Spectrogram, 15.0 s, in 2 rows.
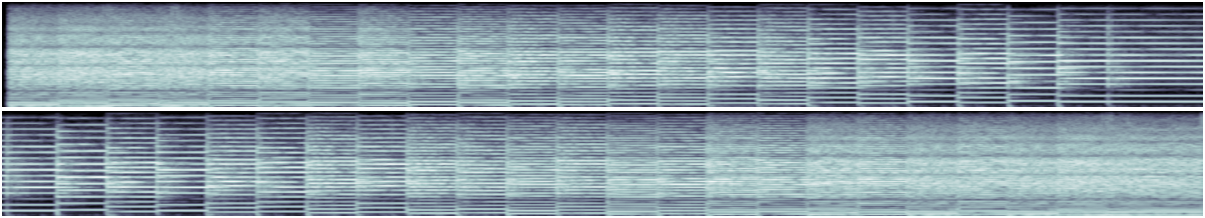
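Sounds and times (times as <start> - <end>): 
guitar scale exercises: 0.0 - 15.0.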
